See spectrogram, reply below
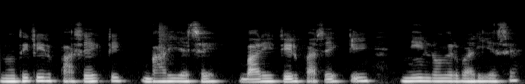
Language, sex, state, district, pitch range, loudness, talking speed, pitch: Bengali, male, West Bengal, Alipurduar, 140-150 Hz, -16 LUFS, 150 wpm, 140 Hz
